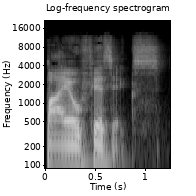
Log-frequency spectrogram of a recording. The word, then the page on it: biophysics: American English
